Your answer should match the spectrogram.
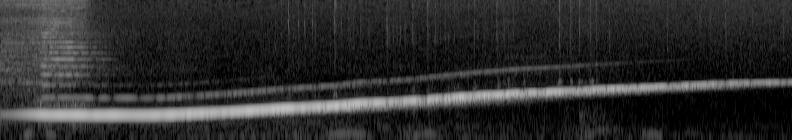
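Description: A bowed musical saw holds a low, pure tone and then slides smoothly and steadily upward in pitch as the player only bends the saw without re-bowing, a loud, sustained, eerie whine with no talking over it.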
